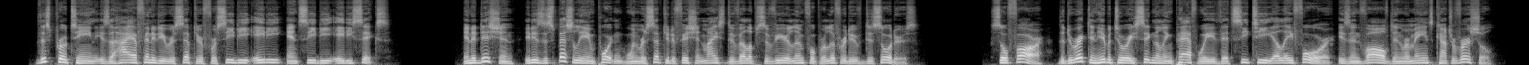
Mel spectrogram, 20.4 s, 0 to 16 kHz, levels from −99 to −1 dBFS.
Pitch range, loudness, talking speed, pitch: 105-140 Hz, -21 LUFS, 115 wpm, 125 Hz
